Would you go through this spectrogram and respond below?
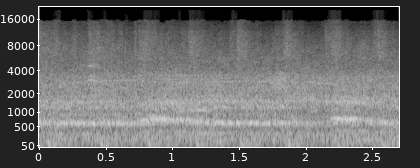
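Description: A football stadium crowd in a video game gives a steady, loud, dense roar with a sustained chanting drone, continuous throughout without distinct peaks.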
